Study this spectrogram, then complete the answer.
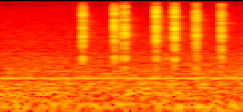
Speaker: Inside the tail of the dial here is a ratchet mechanism that's set to a precise pressure, and when it hits that pressure against the workpiece, it trips, so you can't over tighten it.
